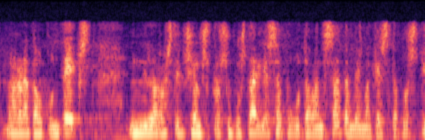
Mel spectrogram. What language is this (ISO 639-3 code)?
cat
